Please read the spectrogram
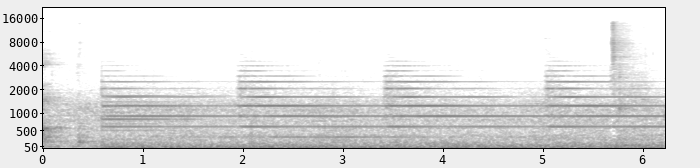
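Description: A bell struck four times, about every one and a half seconds, each stroke ringing on and overlapping the next.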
